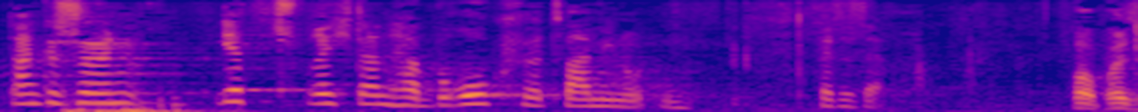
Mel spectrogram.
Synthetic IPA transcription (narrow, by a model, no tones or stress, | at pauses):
d̥aŋkəʃøːnjɛt͡stʃpʁ̥ɪçt̚d̥anɦɛɐbʁoːkfyːɐt͡sv̥aɪminuːtn̩ | b̥ɪtəzḛːɐ | fʁ̥aʊpʁ̥ɛz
